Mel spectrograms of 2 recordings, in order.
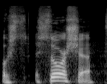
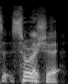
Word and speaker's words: Saoirse: Saoirse? – Saoirse. – Oh, it's Saoirse. – Saoirse Ronan. – Saoirse Ronan. – Saoirse Ronan. – S-A-O-I-R-S-E. S-A-O-I-R-S-E.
